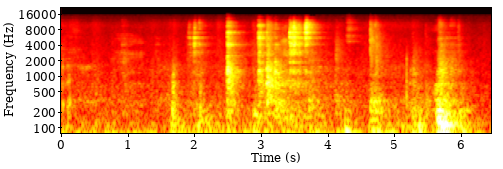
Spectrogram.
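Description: A duvet rustling and a mattress shifting as a small child rolls across a bed, with a soft thud near the end.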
